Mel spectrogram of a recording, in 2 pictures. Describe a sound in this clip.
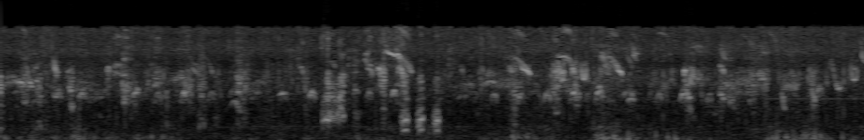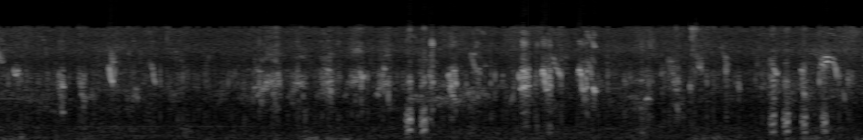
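Hens cluck and chirp softly close by.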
